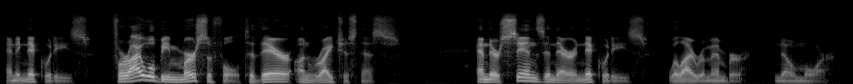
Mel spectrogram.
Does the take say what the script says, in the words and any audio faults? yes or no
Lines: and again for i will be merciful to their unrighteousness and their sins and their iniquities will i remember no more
no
